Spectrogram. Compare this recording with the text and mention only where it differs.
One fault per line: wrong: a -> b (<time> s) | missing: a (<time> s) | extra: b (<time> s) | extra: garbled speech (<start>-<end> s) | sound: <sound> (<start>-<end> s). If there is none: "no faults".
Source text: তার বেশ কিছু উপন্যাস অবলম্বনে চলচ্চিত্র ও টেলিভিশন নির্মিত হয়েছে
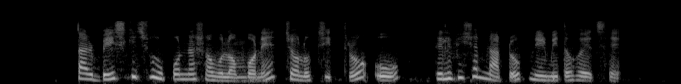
extra: নাটক (4.9 s)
